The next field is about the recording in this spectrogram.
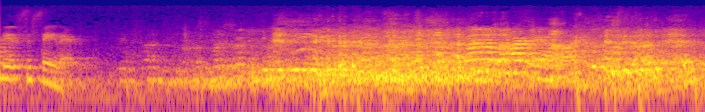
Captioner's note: laughs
